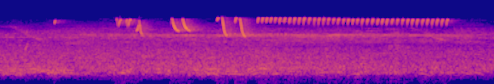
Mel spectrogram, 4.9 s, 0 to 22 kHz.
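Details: Hooded siskin song at a singing contest in Merlo, Argentina, 13 January 2013: a few very high, sharp sweeping notes, then a long, fast, even trill for about two seconds over a steady background hiss.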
